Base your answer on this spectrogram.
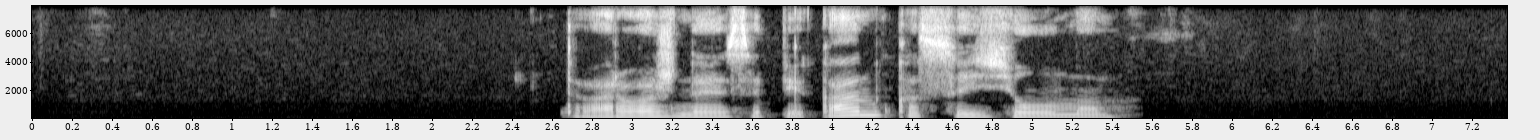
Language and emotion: Russian, sad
